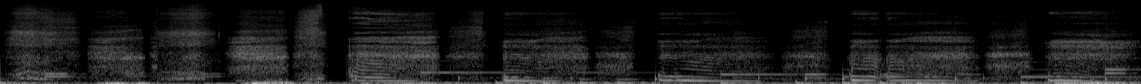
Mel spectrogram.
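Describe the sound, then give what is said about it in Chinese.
A single voice demonstrates sounds made during sex: loud, heavy breaths alternating with short, muffled, low-pitched moans, combined as two stages and repeating in an uneven rhythm for several seconds with no speech. “在性爱当中很享受、很满足、很 OK、很希望它继续，那我们才会发出这样的讯号，所以我们就可以加上刚刚那个呼吸，然后加上闷哼，两个阶段就变成。”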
